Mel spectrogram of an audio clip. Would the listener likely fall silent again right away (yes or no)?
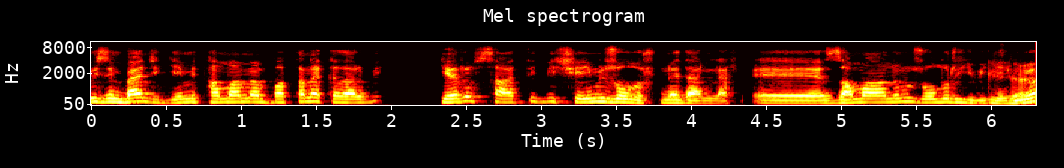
yes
